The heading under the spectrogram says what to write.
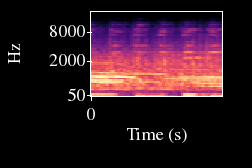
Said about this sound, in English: They're booing Croton.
